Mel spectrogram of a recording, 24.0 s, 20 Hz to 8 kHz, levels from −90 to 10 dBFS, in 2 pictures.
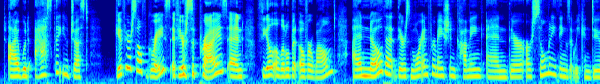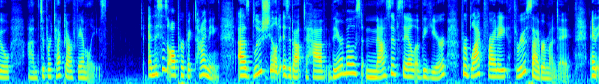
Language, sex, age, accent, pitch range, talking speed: English, female, 20-39, American, 185-245 Hz, 170 wpm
